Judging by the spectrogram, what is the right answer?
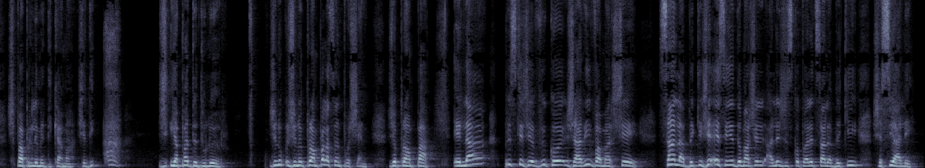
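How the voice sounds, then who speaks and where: A woman speaks with a dark, mellow tone and a fairly high pitch. She takes long, frequent pauses. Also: ordinary pitch variation, moderate pace, quiet background. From Mayotte. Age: 50s. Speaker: religious convert. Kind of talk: testimony. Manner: halting. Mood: joyful, fervent. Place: home room. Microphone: phone near.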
